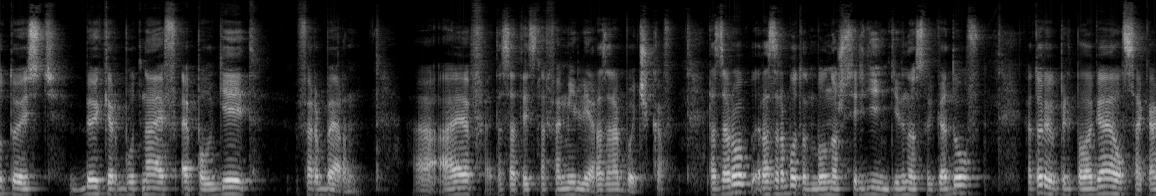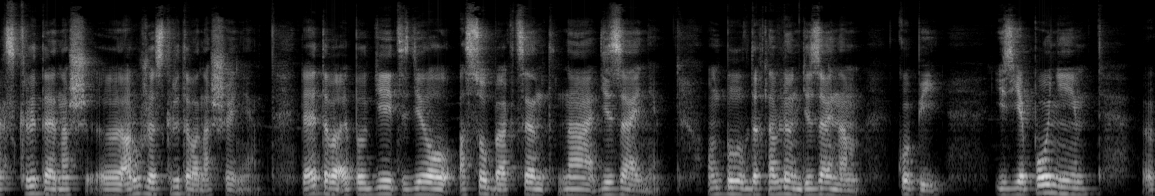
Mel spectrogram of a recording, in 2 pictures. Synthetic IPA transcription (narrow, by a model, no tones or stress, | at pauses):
nut̪o̞jɪsʲtʲbʲɵkʲɪrbut̪naɪfɛplˠɡʲejt̪ | fʲɛrbɛrn | ɐ̰ɛfɛ̰t̪əsɐːt̪vʲet̪st̪ʲɪnəfɐmʲilʲɪːɾəzrɐbo̞t͡ɕːɪ̥kə̰f | rəzrɐbo̞t̪ənbɨlˠnoʂsʲɪɾʲɪdʲinʲɪdʲɪvʲɪno̞st̪ɨɣɡɐd̪o̞fkɐt̪o̞ɾɨjpɾʲɪt̪̚pəlˠɐɡajɪlˠsʲəkakskɾɨt̪əjənʂɐɾuʐɨjəskɾɨt̪əvənɐʂɛnʲɪ̰jə̰d̪̥lʲɐɛt̪əvəɛpɨlˠɡʲejt̪zʲdʲe̞lˠəlˠɐso̞bɨjɐkt̪sɛnt̪nədʲɪzajnʲɪ̰o̞nbɨlˠvd̪əxnɐvlʲo̞ndʲɪzajnəmkopʲɪj | ɪzjɪpo̞nʲɪː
